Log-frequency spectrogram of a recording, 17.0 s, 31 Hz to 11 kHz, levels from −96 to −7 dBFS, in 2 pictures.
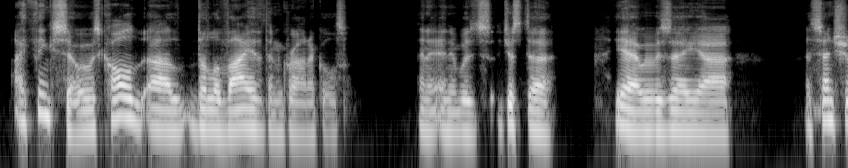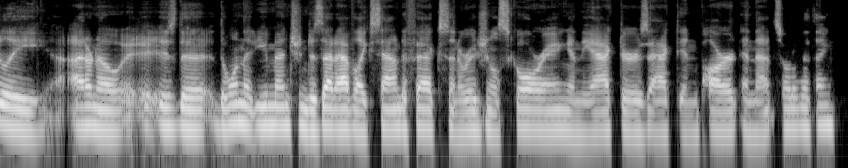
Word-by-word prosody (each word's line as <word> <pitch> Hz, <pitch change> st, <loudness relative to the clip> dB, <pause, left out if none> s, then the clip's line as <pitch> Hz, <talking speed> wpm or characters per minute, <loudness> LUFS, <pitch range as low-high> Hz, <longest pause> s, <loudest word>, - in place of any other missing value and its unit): I -, -, -2 dB
think 185 Hz, +5 st, -2 dB
so, 105 Hz, 0 st, +2 dB
it -, -, 0 dB
was 120 Hz, 0 st, -1 dB
called, 175 Hz, -4 st, +3 dB
uh, 115 Hz, -2 st, +4 dB
the 125 Hz, -3 st, -1 dB
Leviathan 115 Hz, -1 st, +2 dB
Chronicles. 100 Hz, -1 st, -7 dB, 0.7 s
And 115 Hz, -, -4 dB
it 110 Hz, -, -5 dB
and 110 Hz, -, -4 dB
it 110 Hz, -, -6 dB
was 110 Hz, -1 st, -3 dB
just 130 Hz, 0 st, -1 dB
a 110 Hz, -3 st, +2 dB, 0.6 s
yeah, 125 Hz, -4 st, +6 dB
it -, -, +4 dB
was 110 Hz, 0 st, 0 dB
a, 110 Hz, -1 st, +2 dB
uh, 105 Hz, -1 st, +2 dB, 0.8 s
essentially, 125 Hz, -8 st, +1 dB
uh, -, -, -10 dB
I 130 Hz, -, +3 dB
don't 135 Hz, 0 st, +3 dB
know, 115 Hz, -1 st, +2 dB
i -, -, -4 dB
is 130 Hz, -1 st, -3 dB
the 120 Hz, -3 st, +1 dB
the 130 Hz, -1 st, -2 dB
one 140 Hz, +3 st, +2 dB
that 135 Hz, -4 st, 0 dB
you 130 Hz, +1 st, -1 dB
mentioned, 130 Hz, -1 st, -1 dB
does 115 Hz, -1 st, +1 dB
that 125 Hz, -1 st, +5 dB
have 120 Hz, 0 st, +5 dB
like 110 Hz, -3 st, 0 dB
sound 120 Hz, 0 st, 0 dB
effects 120 Hz, +1 st, -1 dB
and 115 Hz, -3 st, -4 dB
original 110 Hz, -1 st, -3 dB
scoring 115 Hz, 0 st, -1 dB
and 105 Hz, -1 st, -6 dB
the 105 Hz, 0 st, -6 dB
actors 110 Hz, -1 st, -1 dB
act 105 Hz, -1 st, -3 dB
in 105 Hz, -1 st, -9 dB
part 110 Hz, +1 st, 0 dB
and 110 Hz, -3 st, -7 dB
that 105 Hz, +2 st, -4 dB
sort 125 Hz, 0 st, -4 dB
of 125 Hz, -, -6 dB
a 125 Hz, -, -3 dB
thing? 135 Hz, +2 st, -6 dB
115 Hz, 200 wpm, -24 LUFS, 110-125 Hz, 0.8 s, yeah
